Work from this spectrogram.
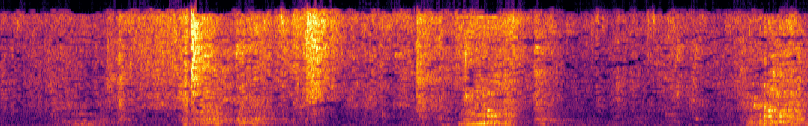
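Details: Landrace sow in standing heat, being mated with a junior Landrace boar; low harsh grunting bursts come roughly every two seconds over a noisy barn background.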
